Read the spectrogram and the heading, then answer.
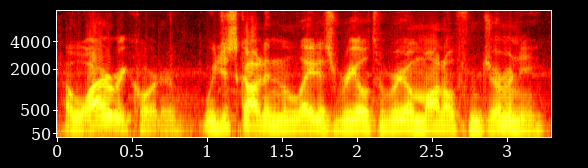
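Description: Man acting fast-talking patronizing shop clerk. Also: a little high, a little hiss or hum, natural voice. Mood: eager, condescending. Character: chatty, patronizing 1920s electrical shop clerk. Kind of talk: old-time radio drama acting.

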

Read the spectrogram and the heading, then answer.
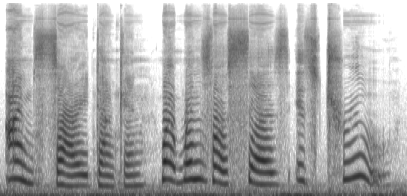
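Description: An actress playing a smooth, controlling university dean in an audio drama, measured and placating. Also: female voice, sits high, expressive, fairly bright tone, a little hiss or hum, exaggerated voice, low-quality recording. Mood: serene, placating. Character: female university dean, smooth, controlling, eerily serene overseer.

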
